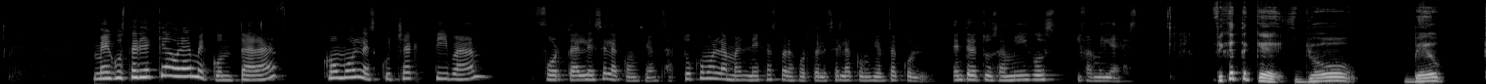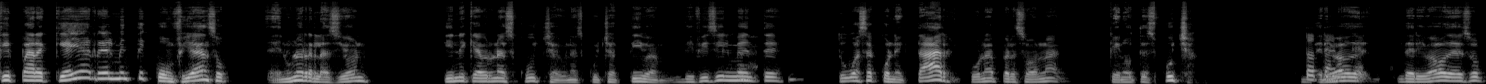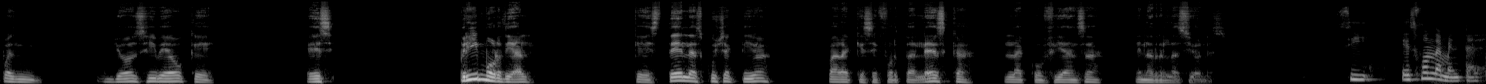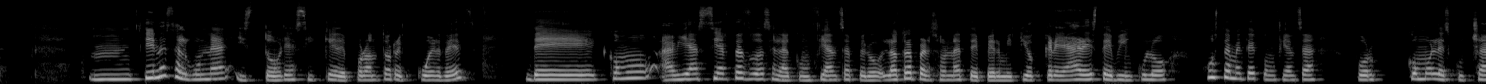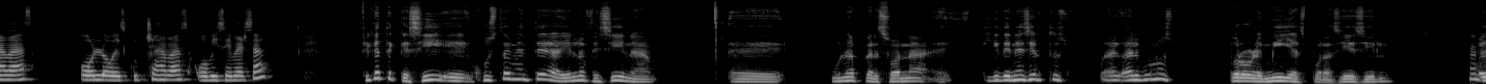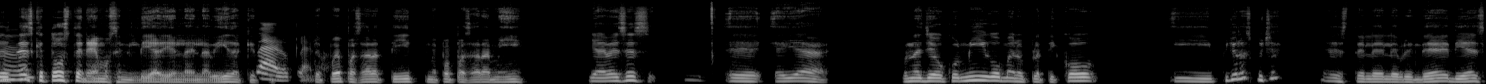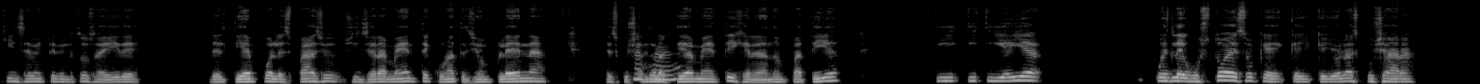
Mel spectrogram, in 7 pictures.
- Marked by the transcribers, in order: other noise
- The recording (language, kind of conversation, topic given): Spanish, podcast, ¿Cómo usar la escucha activa para fortalecer la confianza?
